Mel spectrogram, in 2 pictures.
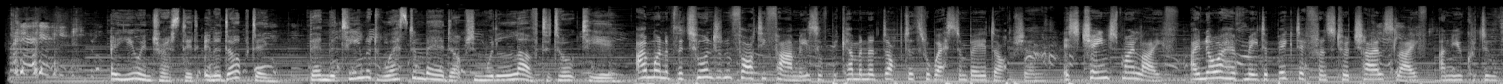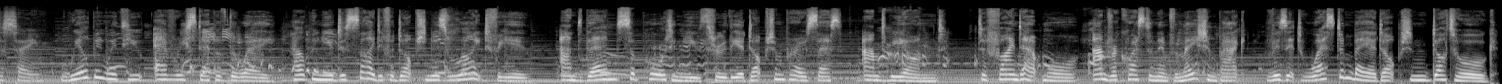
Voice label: English; Western Bay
